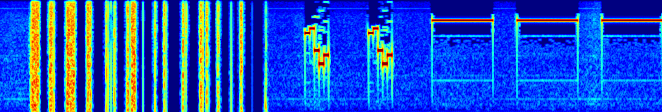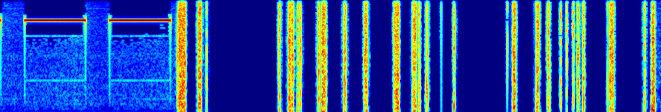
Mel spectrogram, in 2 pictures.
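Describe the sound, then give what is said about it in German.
Radio dispatch alert tones from the Jena dispatch centre: harsh bursts of digital data chatter, then a run of steady electronic beeps repeating in even pulses, followed by more rapid data bursts. No one speaks. “Jena mit Alarm.”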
